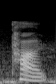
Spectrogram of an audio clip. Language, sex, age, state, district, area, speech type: Bengali, female, 18-30, West Bengal, Howrah, urban, spontaneous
